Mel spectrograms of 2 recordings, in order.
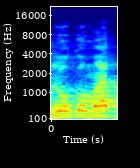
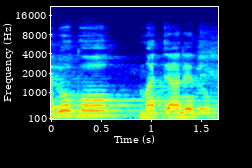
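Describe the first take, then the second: First: रोको मत run together as one firm phrase; pause after मत. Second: Slow रोको, a break, then मत जाने दो as one phrase; pause after रोको. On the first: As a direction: join मत to रोको, then stop. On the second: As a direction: put the comma straight after रोको. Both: Shown as a demonstration. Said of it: "इधर comma लगाओ, इधर से बोलो".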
